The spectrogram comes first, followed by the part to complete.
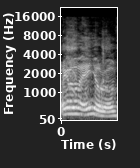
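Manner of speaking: loud, hyped, laughing cheer.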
